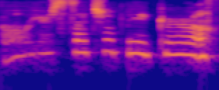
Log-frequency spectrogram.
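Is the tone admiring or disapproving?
admiring. It sounds warm and admiring.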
